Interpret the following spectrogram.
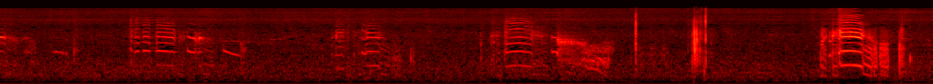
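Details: Kitten being hand-fed from a bottle, giving high, harmonic meows in short bursts, some rising then falling, about five calls in seven seconds, with a few sharp clicks and handling noises between them.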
